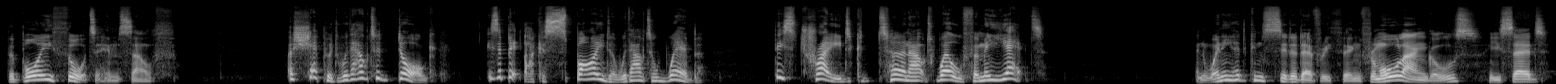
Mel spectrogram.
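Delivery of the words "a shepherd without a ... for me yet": put-on high-pitched boy's voice; pondering shepherd boy. A narrator's reading. Boy weighs up the trade to himself, high musing voice. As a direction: think it through as a young lad.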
